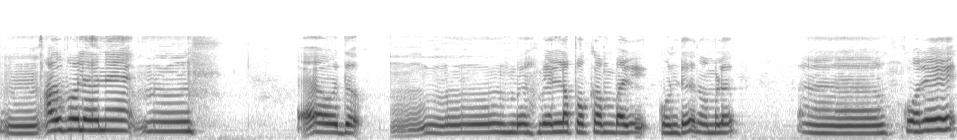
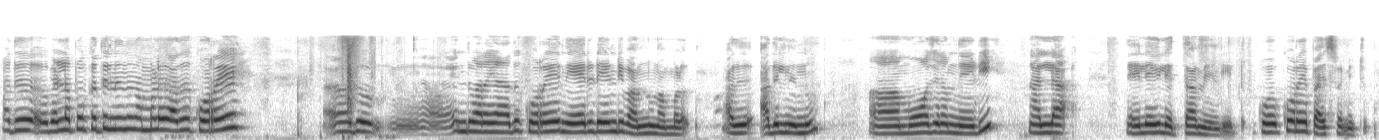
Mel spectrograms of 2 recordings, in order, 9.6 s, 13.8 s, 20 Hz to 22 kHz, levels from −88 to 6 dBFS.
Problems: none marked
